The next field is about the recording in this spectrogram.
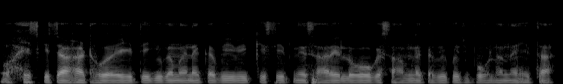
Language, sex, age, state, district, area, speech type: Urdu, male, 30-45, Delhi, Central Delhi, urban, spontaneous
